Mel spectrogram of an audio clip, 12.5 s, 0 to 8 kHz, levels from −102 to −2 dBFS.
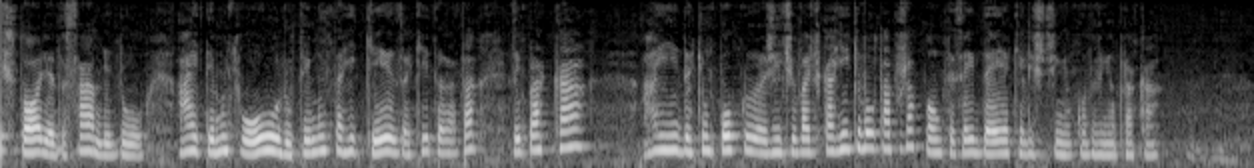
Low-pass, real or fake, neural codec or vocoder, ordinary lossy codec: none; fake; codec, 16 kHz, 4 kbps, FreqCodec, larger model; none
